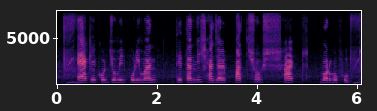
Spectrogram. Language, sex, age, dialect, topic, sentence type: Bengali, female, 18-24, Northern/Varendri, agriculture, statement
